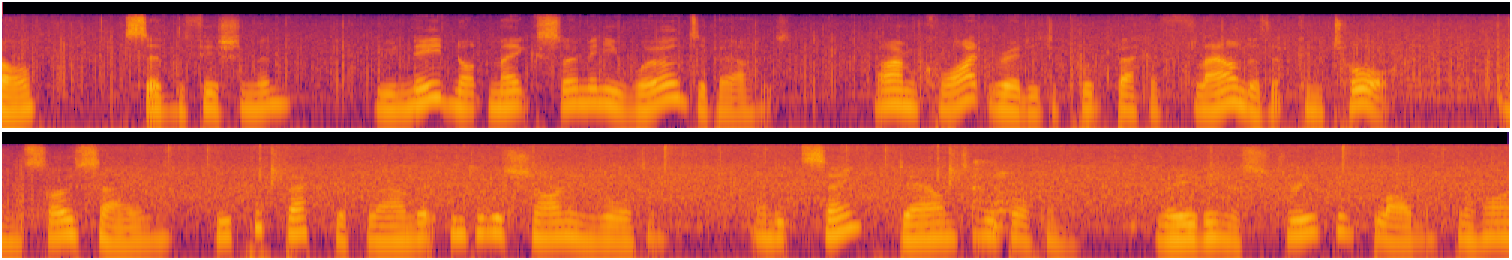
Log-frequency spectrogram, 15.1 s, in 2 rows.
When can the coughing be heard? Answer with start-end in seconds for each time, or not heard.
12.3-12.8.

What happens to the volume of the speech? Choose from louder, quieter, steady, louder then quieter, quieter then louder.
steady.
